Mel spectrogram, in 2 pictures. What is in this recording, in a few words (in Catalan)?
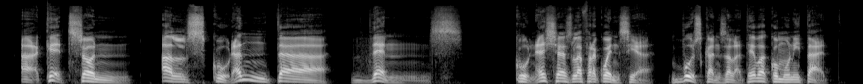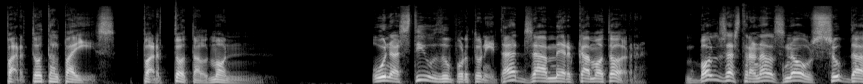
VEU CORPORATIVA Catala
